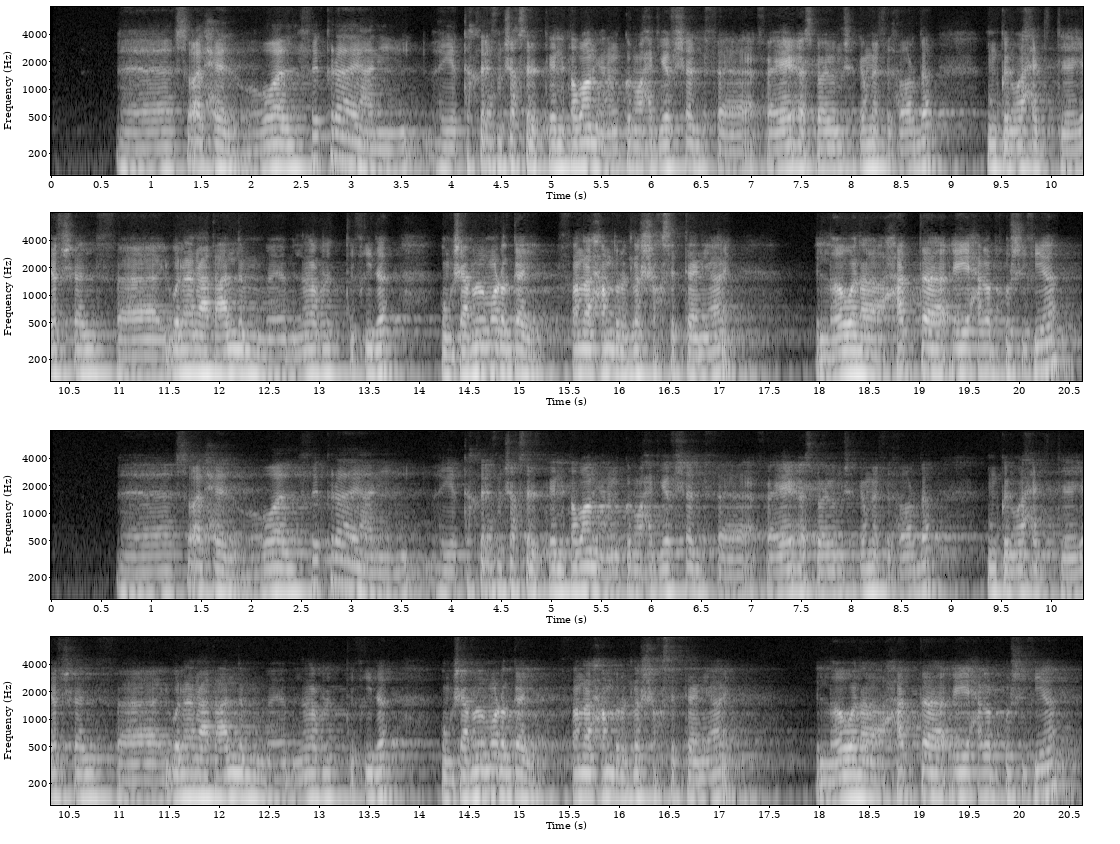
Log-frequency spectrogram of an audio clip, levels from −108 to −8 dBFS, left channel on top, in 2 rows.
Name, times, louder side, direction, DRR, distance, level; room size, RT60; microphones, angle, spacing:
voice 1, 0.7-9.1 9.4-15.2 15.5-17.2 18.0-20.4, left 2 dB, 70° left, 1.0 m, -31 dB
24.5 x 13.0 x 8.6 m
head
